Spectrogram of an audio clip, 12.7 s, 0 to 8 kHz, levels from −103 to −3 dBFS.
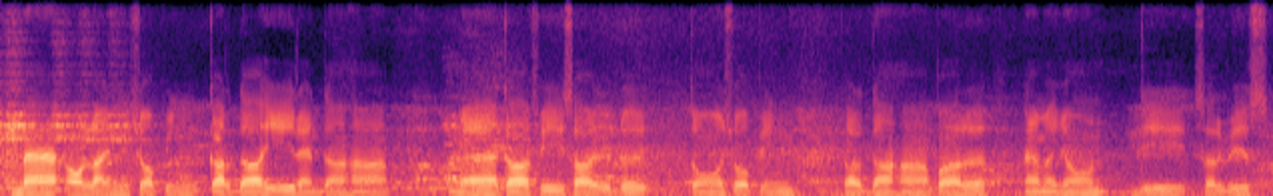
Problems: constant background noise, continuous background conversations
